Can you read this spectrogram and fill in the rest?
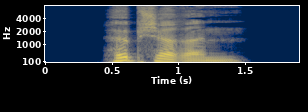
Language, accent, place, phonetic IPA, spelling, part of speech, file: German, Germany, Berlin, [ˈhʏpʃəʁəm], hübscherem, adjective, De-hübscherem.ogg
- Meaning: strong dative masculine/neuter singular comparative degree of hübsch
